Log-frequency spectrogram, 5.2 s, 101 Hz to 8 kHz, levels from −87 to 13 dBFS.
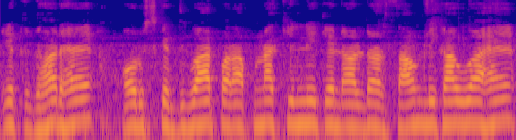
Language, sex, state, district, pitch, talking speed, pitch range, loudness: Hindi, male, Bihar, West Champaran, 170 Hz, 150 wpm, 160-175 Hz, -17 LUFS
